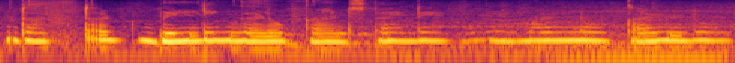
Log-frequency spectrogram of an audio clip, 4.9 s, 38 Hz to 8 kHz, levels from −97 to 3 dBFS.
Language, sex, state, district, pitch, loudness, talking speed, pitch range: Kannada, female, Karnataka, Dharwad, 250 Hz, -15 LUFS, 110 wpm, 245-260 Hz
